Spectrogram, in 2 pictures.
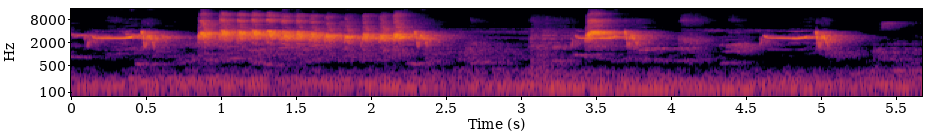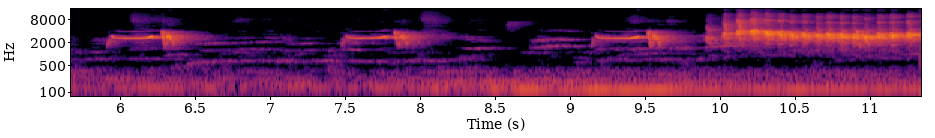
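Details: Horsfield's babbler heard on a tutor recording for songbirds: short, clear, upslurred whistled phrases repeat roughly every one to two seconds, set between loud bursts of harsh, buzzy chatter at the start and end.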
